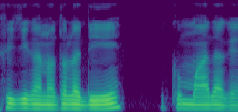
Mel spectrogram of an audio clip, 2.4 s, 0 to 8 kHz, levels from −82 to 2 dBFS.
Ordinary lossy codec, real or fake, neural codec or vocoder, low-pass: none; real; none; 7.2 kHz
